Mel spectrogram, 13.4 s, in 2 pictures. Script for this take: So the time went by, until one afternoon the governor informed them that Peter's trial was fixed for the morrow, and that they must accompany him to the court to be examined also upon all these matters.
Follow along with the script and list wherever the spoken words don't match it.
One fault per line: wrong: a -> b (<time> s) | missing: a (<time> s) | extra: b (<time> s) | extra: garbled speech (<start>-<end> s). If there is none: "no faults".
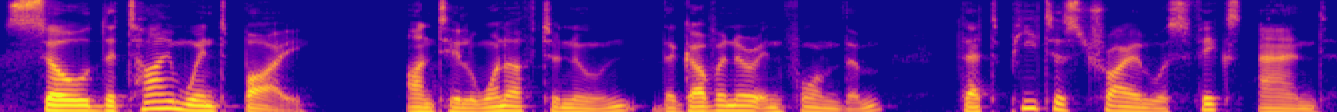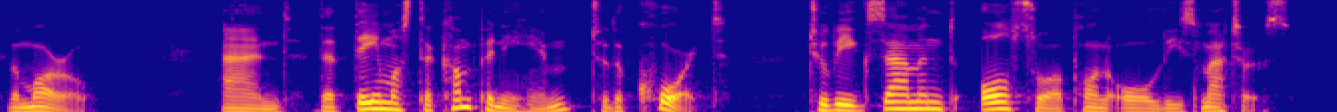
wrong: for -> and (6.3 s)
